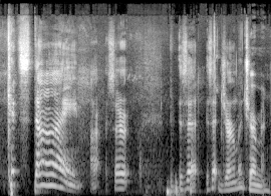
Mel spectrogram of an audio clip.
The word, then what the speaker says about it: Kittstein: Did I pronounce that right? Kittstein. Kittstein.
